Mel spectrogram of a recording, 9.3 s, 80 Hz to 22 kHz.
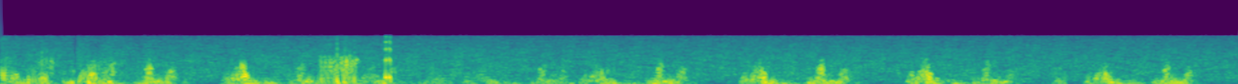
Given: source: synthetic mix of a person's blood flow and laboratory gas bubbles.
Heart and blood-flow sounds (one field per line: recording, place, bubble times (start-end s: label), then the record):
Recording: Doppler ultrasound of blood flow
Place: precordium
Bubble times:
0.00-0.11 s: bubbles
0.18-0.41 s: bubbles
0.62-0.88 s: bubbles
2.38-2.71 s: bubbles
2.83-2.97 s: bubbles
From the record:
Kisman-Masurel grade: 223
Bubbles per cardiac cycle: several, 3 to 8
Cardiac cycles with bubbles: 10 to 50%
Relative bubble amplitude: loud (0.450 to 0.775)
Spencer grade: 2 (many but less than half of the cardiac periods contain bubble signals, singularly or in groups)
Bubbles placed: anywhere in the cardiac cycle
